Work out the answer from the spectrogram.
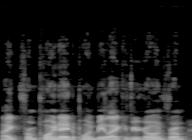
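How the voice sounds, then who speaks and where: Guy with a low but bright sharp voice, rambly mock-serious podcast host explaining funny stuff. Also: level tone, fast talker. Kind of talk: casual comedic read-aloud and explanation of comic strips.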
